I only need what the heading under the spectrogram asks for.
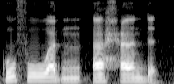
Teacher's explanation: Tanwin bertemu dengan alif itu termasuk dalam hukum tajwid izhar halqi. Cara bacanya jelas tanpa disertai dengan dengung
